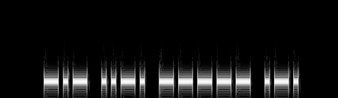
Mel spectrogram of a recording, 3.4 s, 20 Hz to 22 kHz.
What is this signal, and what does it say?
Morse code, heard as a keyed tone, about 25 wpm, 700 Hz. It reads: KF0R
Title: USA Call Signs - 4 Characters - 4x Character Spacing - 25wpm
